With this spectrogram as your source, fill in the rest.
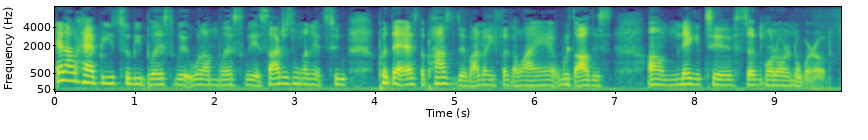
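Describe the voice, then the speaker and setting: Speaking at a moderate pace with ordinary pitch variation, a woman has a very deep, low pitch on a very clean recording with a silent background. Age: 20s. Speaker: podcast host. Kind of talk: casual solo podcast talk. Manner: halting, many fillers.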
